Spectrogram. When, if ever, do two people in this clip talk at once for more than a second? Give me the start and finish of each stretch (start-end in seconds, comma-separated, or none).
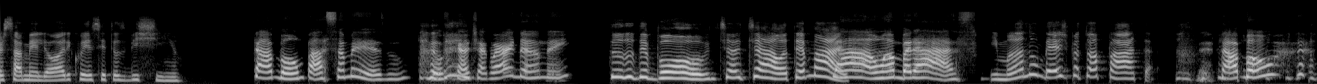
none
